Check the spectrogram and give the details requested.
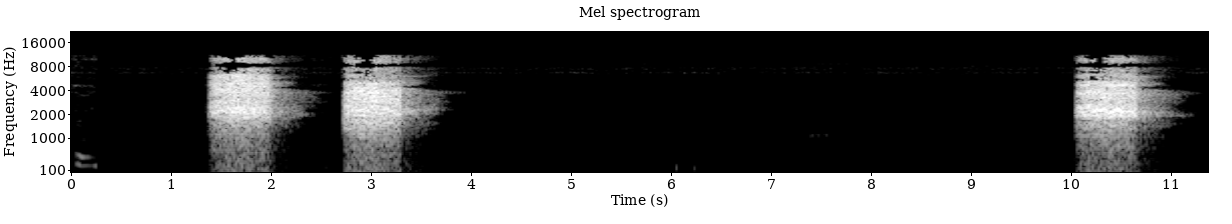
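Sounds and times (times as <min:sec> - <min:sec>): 
Eclectus parrot screech: 0:01.4 - 0:03.7, 0:10.0 - 0:11.2.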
